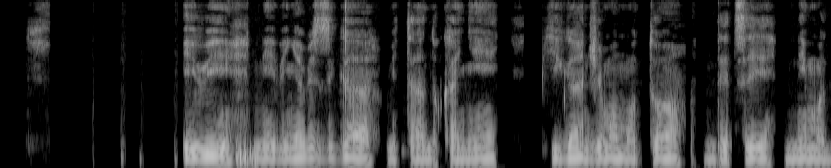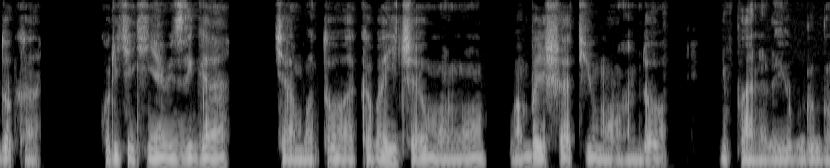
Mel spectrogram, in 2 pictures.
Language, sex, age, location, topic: Kinyarwanda, male, 25-35, Kigali, government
